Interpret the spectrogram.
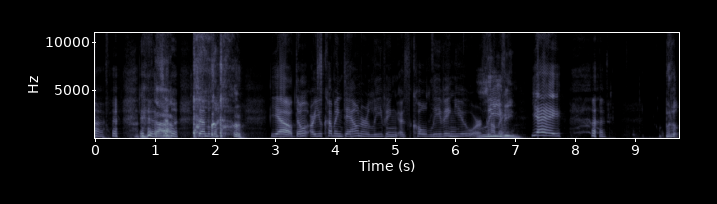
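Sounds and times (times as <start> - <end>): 
laughter: 0.0 - 1.4
speech: 0.0 - 8.6, 9.5 - 9.7
person coughing: 0.8 - 2.5
person clearing throat: 1.0 - 2.5, 9.4 - 9.7.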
